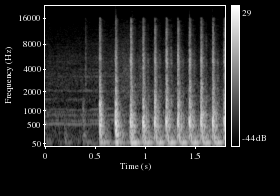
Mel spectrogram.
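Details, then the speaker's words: 2000 Toyota Camry CE, passenger-side rear door power window: rapid machine-gun ratcheting clatter, about eight knocks a second, only when raising the glass; lowering sounds okay. Regulator or motor suspected, not yet confirmed. "And if we try to go in the up direction, we hear this kind of a machine gun Kelly sound going on here, right?"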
